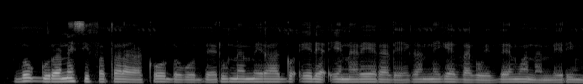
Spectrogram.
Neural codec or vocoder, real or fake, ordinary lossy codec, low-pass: none; real; none; none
